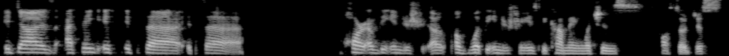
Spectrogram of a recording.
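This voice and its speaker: A woman's voice: low voice, fairly even intonation, moderate pace, slightly rough, no echo. A woman, an oncology nurse, telling stories in a chatty way with many fillers on a podcast. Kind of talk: casual podcast chat.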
